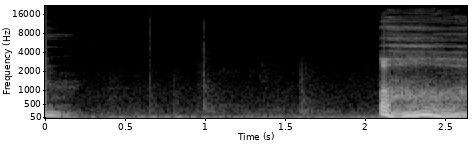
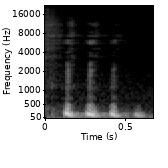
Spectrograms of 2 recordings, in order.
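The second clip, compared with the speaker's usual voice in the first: teasing laugh; 6 semitones higher than usual. Acted. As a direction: laugh at how red they got. Teasing incubus laughs again.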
